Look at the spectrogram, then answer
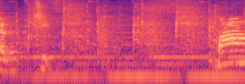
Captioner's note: steady clacking sound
